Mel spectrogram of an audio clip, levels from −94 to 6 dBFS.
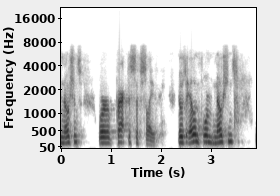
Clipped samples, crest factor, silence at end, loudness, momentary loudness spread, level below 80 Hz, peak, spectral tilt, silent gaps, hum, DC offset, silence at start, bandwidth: under 0.1%; 16 dB; 0.35 s; -20 LUFS; 14 LU; -68 dBFS; -4 dBFS; -7.5 dB/octave; none; none; under 0.1%; 0 s; 7.4 kHz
